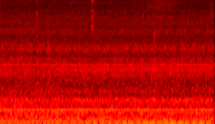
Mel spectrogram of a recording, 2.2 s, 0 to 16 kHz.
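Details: 2003 Mercedes SL500 V8 at an IAA auction, 45,969 miles, just after starting: quiet, smooth hum with a faint steady whir, no ticks, knocks or stumbles; sounds perfect, clean idle.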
